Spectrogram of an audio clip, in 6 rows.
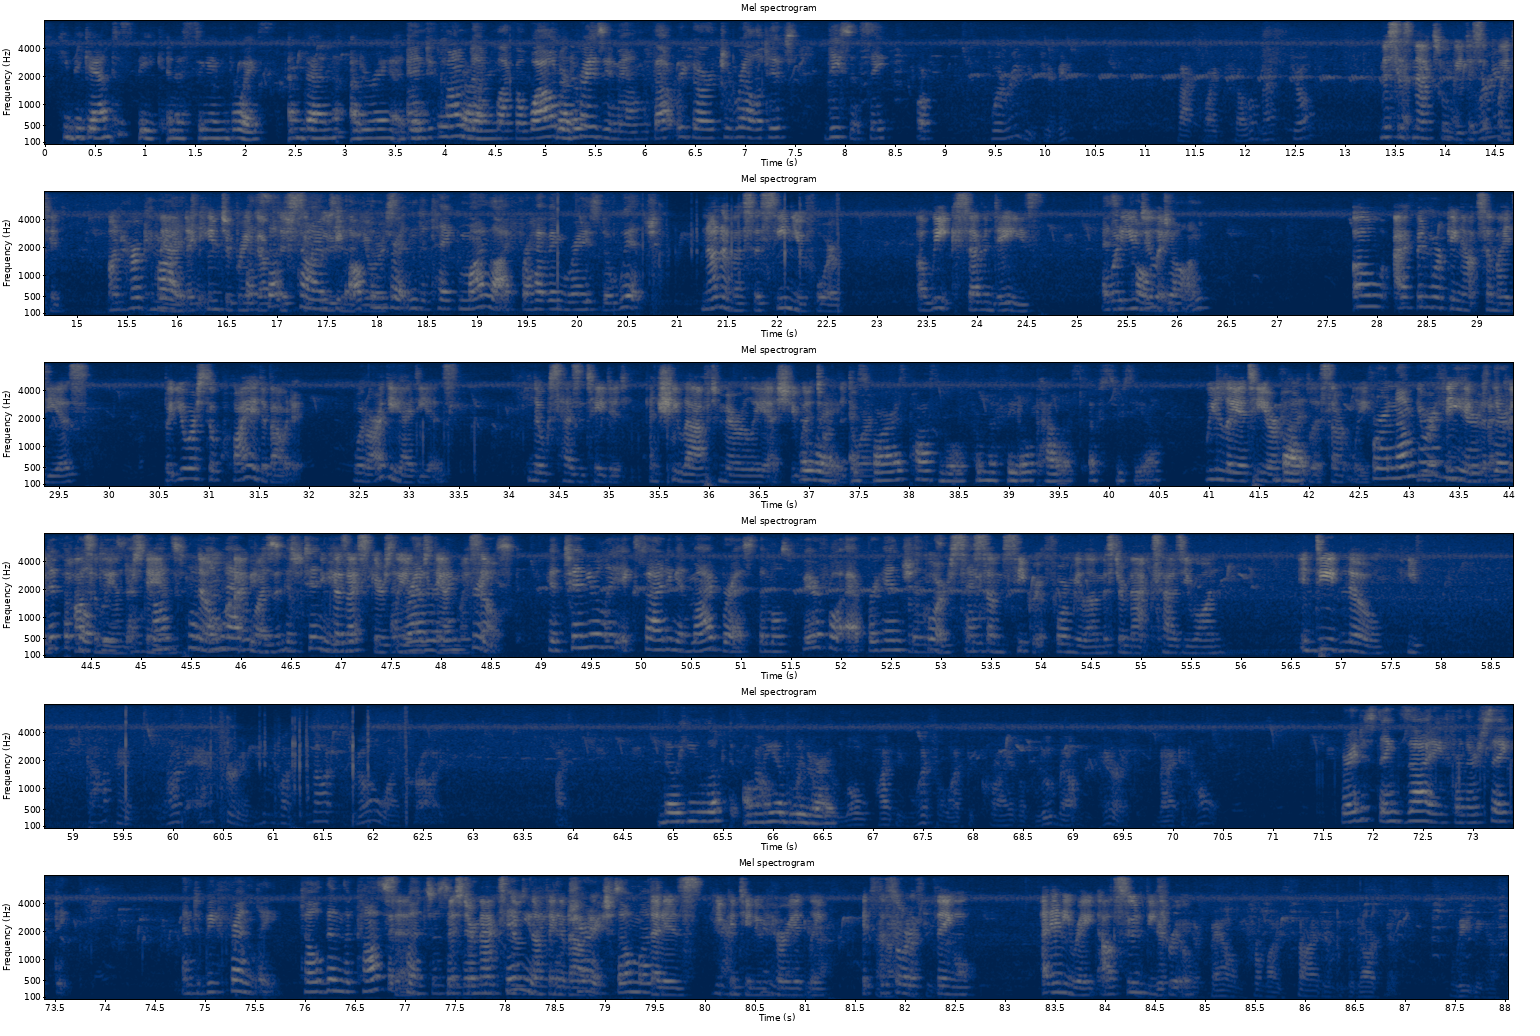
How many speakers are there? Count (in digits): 4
